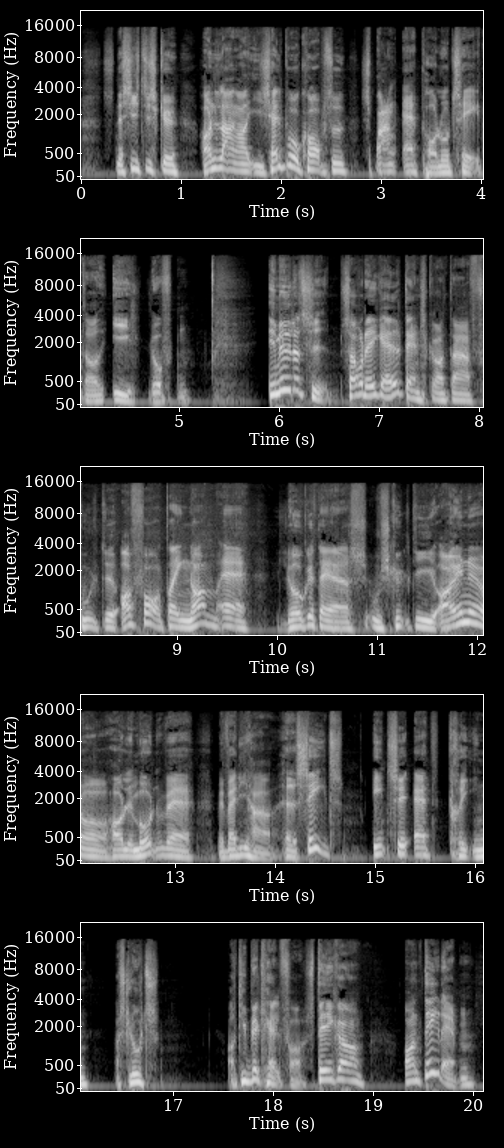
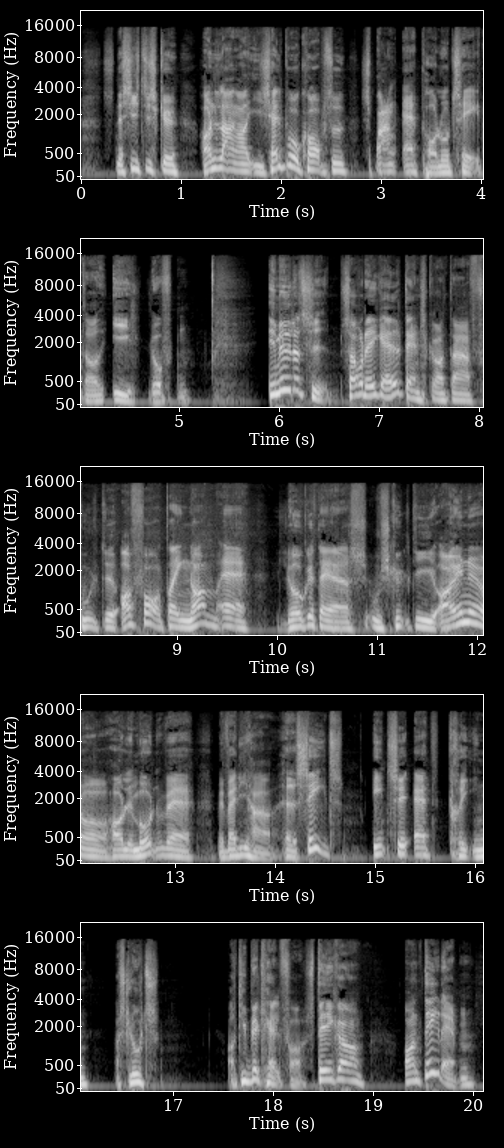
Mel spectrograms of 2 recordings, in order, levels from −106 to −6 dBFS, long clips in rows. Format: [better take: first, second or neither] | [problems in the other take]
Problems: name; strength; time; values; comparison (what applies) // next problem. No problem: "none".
neither | none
